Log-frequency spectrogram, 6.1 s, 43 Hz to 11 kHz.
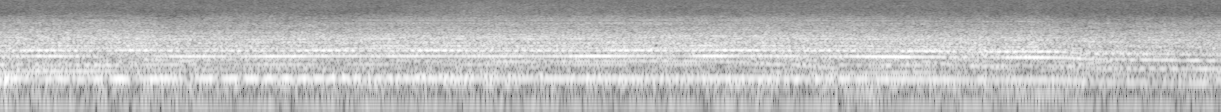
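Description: Car engines in the Forza Motorsport video game, including a Mazda MX-5, hold a steady droning tone with a few slowly gliding overtones, fairly quiet and continuous with no talking over it.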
